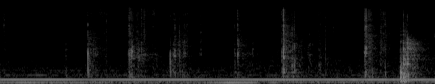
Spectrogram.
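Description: A deck of oracle cards being shuffled by hand: a string of irregular short snaps and riffles, over a steady low hum.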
